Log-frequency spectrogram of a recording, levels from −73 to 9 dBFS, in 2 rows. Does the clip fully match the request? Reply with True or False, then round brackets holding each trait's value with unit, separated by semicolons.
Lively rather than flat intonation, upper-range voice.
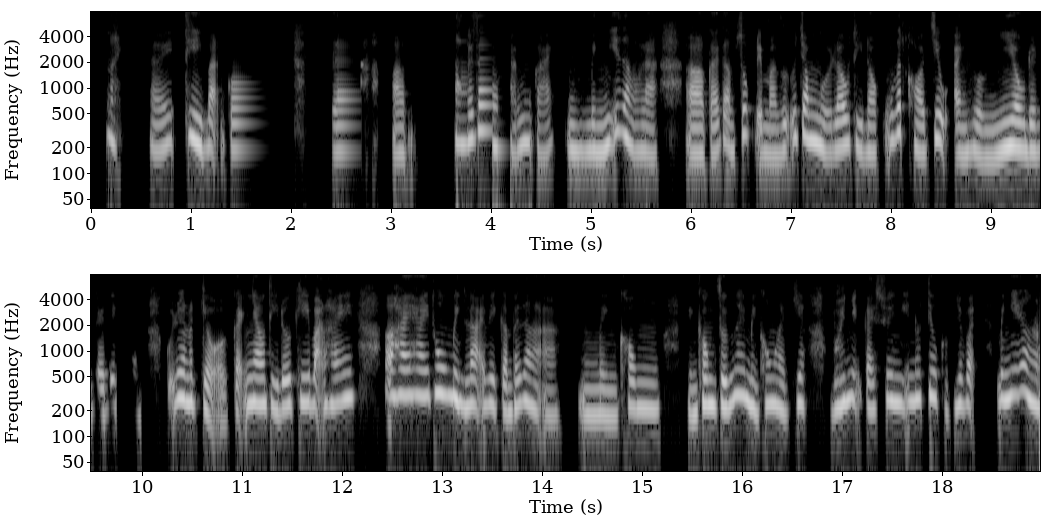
False (4.9 semitones; 220 Hz)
